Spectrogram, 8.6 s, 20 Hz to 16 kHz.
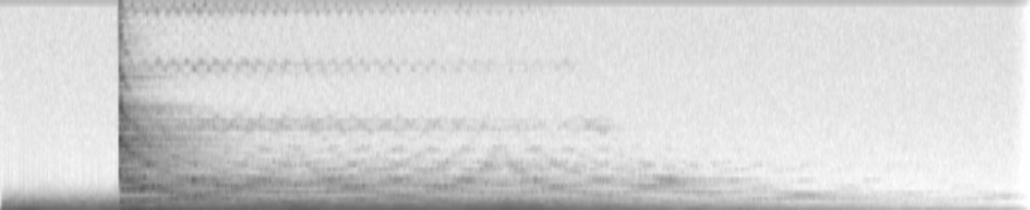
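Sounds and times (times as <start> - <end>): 
digital build sound effect: 1.0 - 6.6.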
